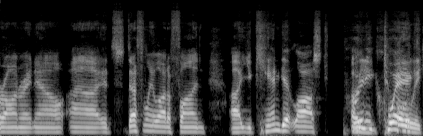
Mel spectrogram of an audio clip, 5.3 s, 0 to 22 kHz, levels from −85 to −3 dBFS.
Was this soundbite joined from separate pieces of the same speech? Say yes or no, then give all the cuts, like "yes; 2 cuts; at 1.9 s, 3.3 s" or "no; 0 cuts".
no; 0 cuts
